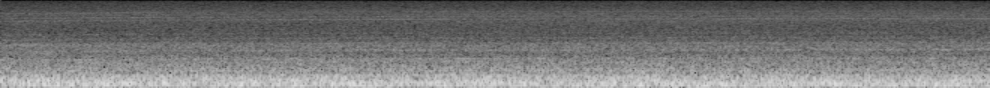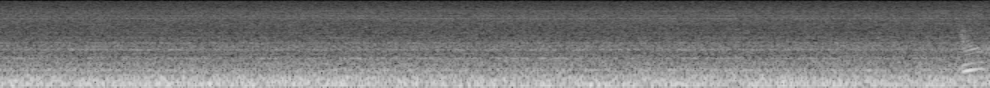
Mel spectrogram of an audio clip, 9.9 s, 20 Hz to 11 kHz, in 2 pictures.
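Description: A Korean Air Boeing 737 lands in a crosswind, heard as a steady, broad roar of jet engines and rushing air that holds evenly from start to finish at moderate distance, with no talk.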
